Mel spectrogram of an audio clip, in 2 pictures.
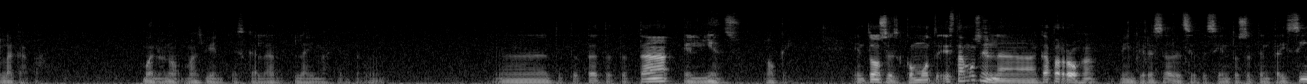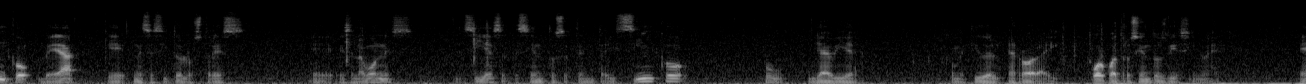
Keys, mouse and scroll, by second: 7.0 click, 11.4 KP_7, 11.9 KP_5, 13.9 click, 15.5 click, 16.7 Tab, 17.7 click, 18.0 Tab, 20.5 click, 21.0 click, 23.8 KP_4, 24.1 KP_1, 24.4 KP_9.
